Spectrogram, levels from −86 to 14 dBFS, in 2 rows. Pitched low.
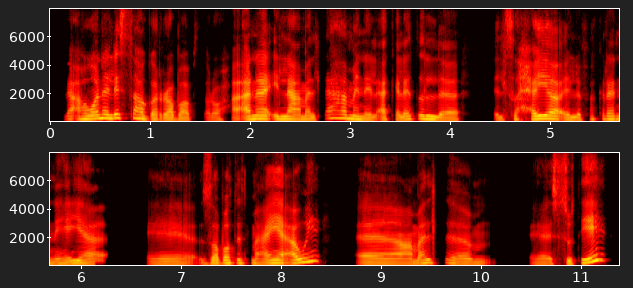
No: high, 190 Hz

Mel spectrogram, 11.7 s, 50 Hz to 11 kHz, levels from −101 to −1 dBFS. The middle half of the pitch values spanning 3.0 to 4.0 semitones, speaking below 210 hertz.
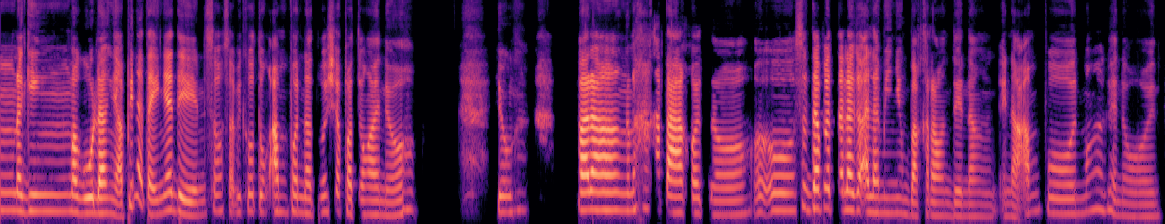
No: average, 3.7 semitones; high, 225 Hz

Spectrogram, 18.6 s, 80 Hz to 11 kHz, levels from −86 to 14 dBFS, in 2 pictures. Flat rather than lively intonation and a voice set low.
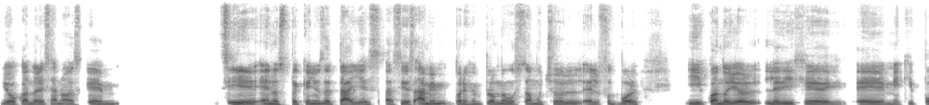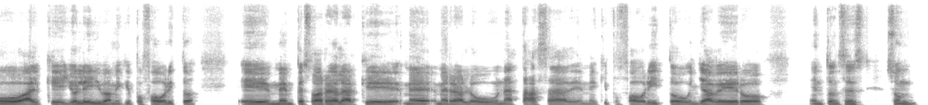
No: average, 3.0 semitones; low, 115 Hz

